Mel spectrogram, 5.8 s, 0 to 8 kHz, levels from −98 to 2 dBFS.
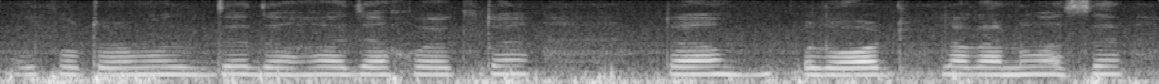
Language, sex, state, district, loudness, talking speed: Bengali, female, Assam, Hailakandi, -17 LUFS, 115 wpm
